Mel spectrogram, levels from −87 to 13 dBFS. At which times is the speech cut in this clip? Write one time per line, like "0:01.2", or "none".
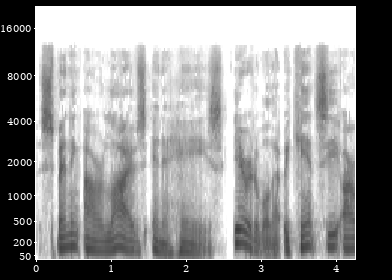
0:02.5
